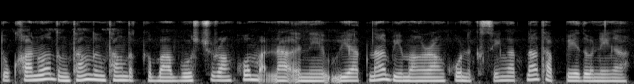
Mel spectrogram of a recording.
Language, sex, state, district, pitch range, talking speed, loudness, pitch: Garo, female, Meghalaya, West Garo Hills, 170-195 Hz, 115 wpm, -15 LUFS, 180 Hz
